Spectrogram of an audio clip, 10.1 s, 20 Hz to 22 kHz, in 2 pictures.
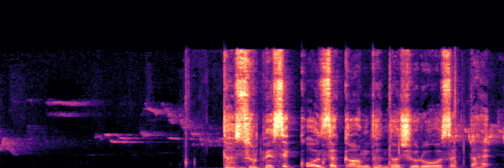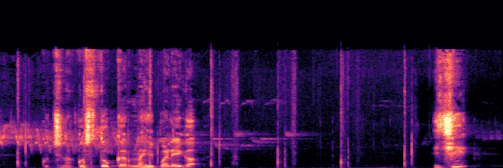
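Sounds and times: soft footsteps: 1.8 - 9.3.

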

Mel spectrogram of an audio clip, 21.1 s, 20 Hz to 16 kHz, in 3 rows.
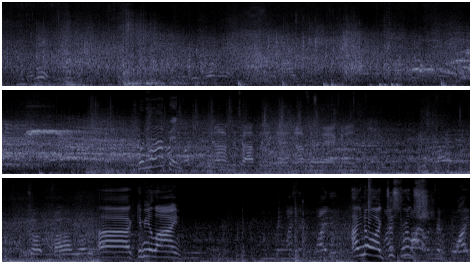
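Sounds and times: sticks and puck knocking boards: 1.7 - 7.0
crowd voices: 2.4 - 16.0
referee's whistle: 7.4 - 8.2.

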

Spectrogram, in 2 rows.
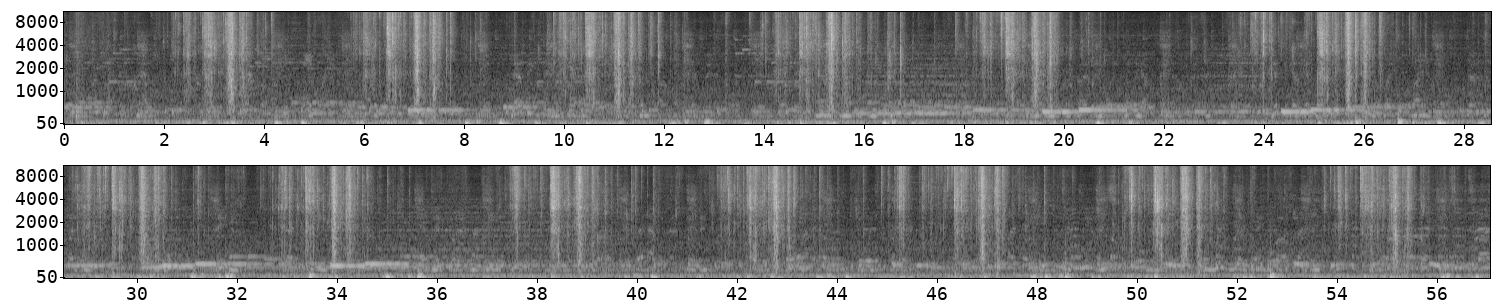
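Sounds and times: background music: 0.0 - 57.0
faint speech: 0.0 - 57.0
foil wrappers crinkling and tearing: 0.0 - 57.0.

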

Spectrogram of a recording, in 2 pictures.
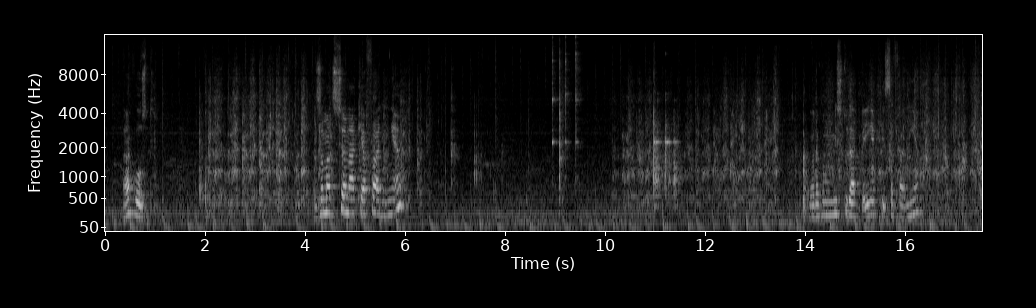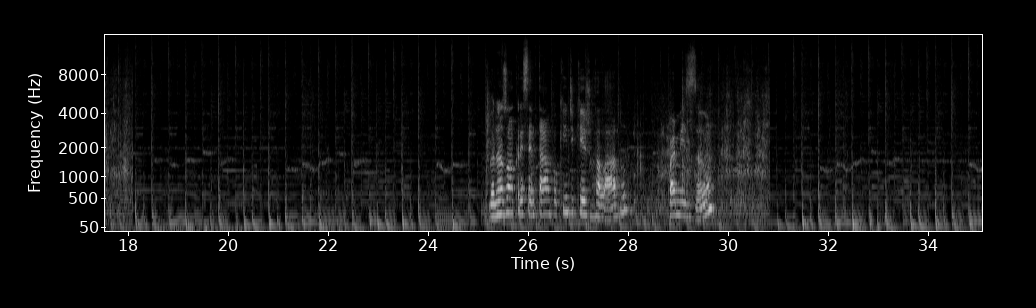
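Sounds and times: soft background music: 0.0 - 35.0
whisk clicking against bowl: 1.9 - 6.6, 10.2 - 18.1, 27.7 - 30.9.

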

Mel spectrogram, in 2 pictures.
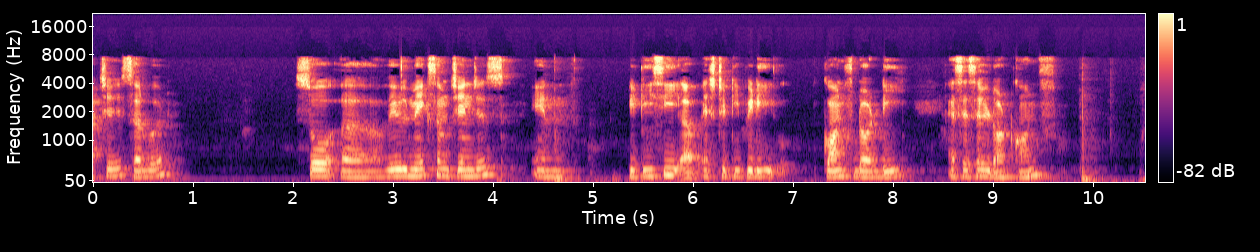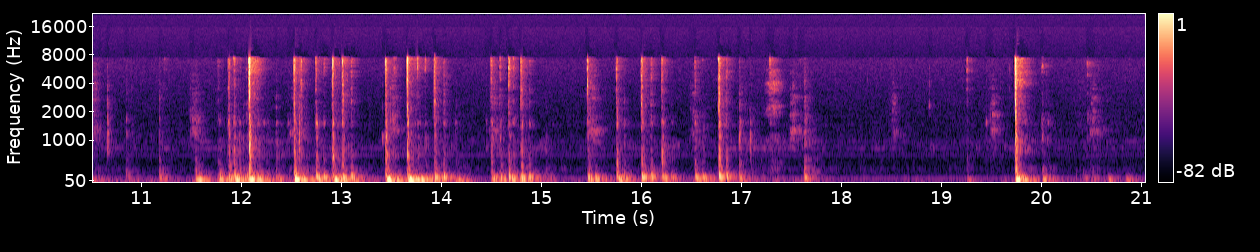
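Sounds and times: computer keyboard typing: 9.9 - 17.8, 19.5 - 20.6.

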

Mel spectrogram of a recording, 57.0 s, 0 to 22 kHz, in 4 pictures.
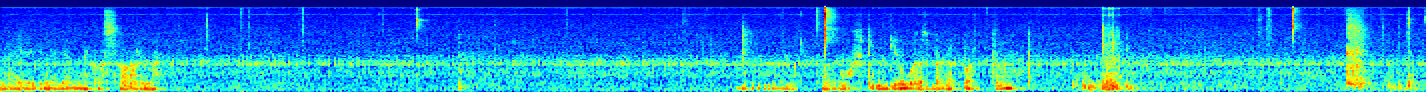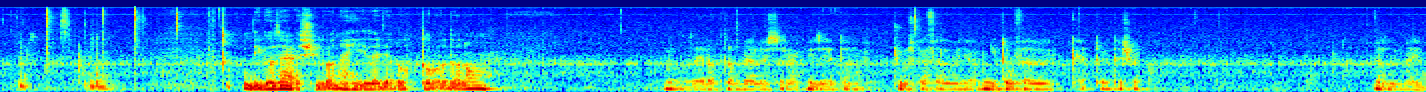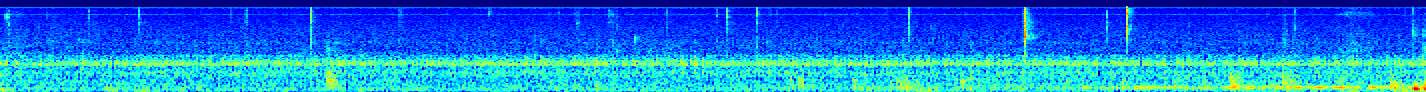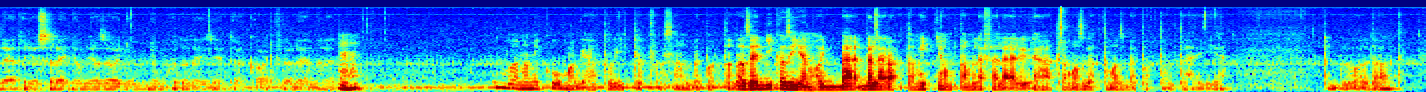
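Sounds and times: faint steady hum: 0.0 - 57.0.

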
